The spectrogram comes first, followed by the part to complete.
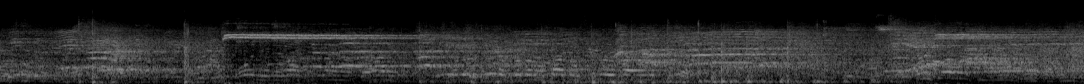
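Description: A handball bouncing and striking the floor of a sports hall amid high-pitched shouts from the young players. About two seconds in, a sudden loud, steady shrill tone holds for about two seconds, and a shorter one comes near the end.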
